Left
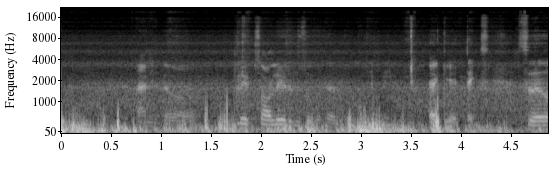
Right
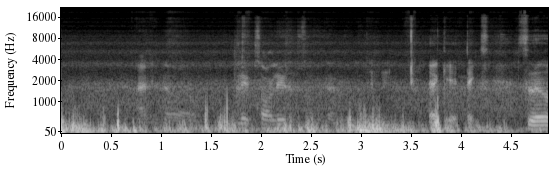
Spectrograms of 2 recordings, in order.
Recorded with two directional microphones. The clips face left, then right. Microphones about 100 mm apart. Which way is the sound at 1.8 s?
50° left (ahead or behind).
